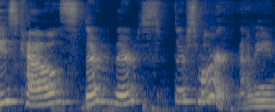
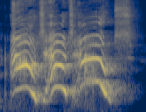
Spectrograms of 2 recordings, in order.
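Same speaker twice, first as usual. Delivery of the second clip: high, loud string of yelps; hammed-up storybook pain; 11 dB louder than usual. A narrator's reading. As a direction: yelp at each peck. Character being pecked by chickens.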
